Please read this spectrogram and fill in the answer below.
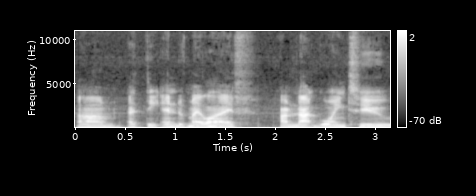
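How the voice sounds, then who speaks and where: Very deep and low in pitch, a man speaks in a bright, sharp tone with monotone, flat intonation. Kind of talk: podcast conversation.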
